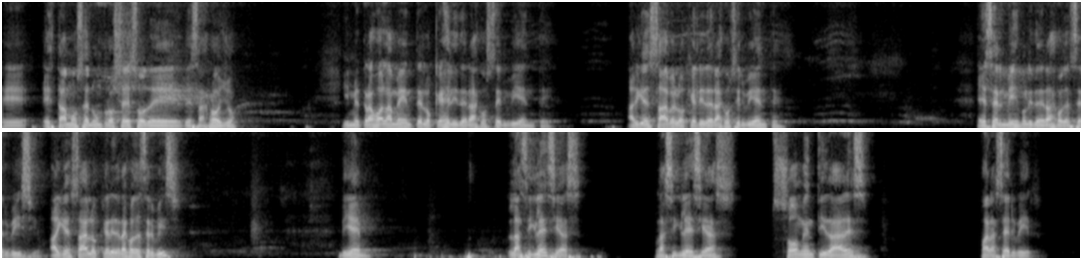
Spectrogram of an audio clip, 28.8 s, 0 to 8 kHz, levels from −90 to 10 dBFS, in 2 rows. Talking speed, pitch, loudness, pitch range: 105 wpm, 130 Hz, -20 LUFS, 110-150 Hz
